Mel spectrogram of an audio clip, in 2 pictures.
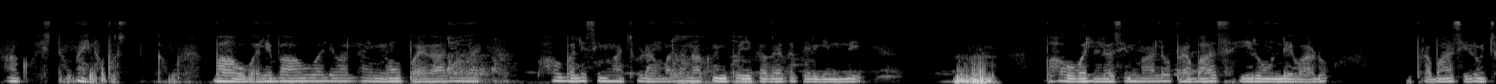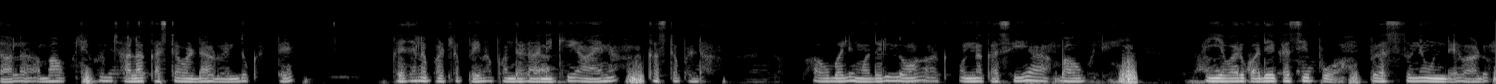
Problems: background sounds at intervals, background conversations at intervals, low volume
